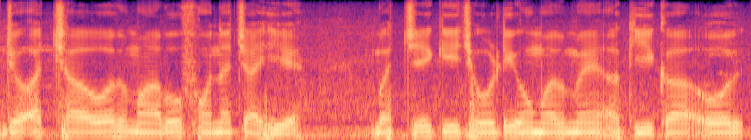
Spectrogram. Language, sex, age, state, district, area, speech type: Urdu, male, 18-30, Delhi, East Delhi, urban, spontaneous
